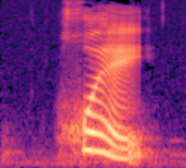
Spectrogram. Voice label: "hui4", chinese pinyin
